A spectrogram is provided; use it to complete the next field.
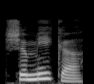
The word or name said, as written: shemeka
